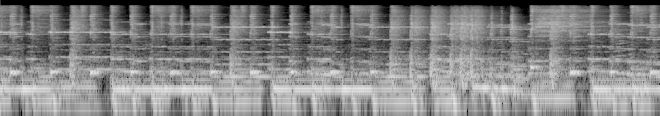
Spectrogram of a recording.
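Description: Electronic keyboard playing an instrumental dance passage with an organ sound over a repeating bass line and a steady drum and percussion beat.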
